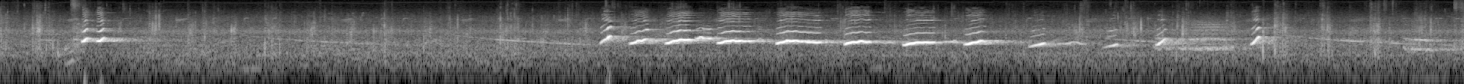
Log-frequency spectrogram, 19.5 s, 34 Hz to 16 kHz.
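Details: White-handed or lar gibbon recorded at Zoo Opole in 2015: an early pair of hoots, then a quick accelerating series of ringing, rising-falling whoops about once per second, ending in lower, quavering notes and scattered clicks.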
